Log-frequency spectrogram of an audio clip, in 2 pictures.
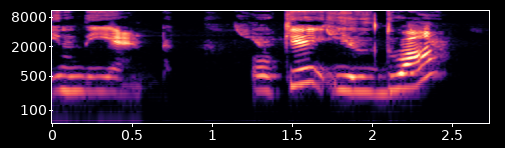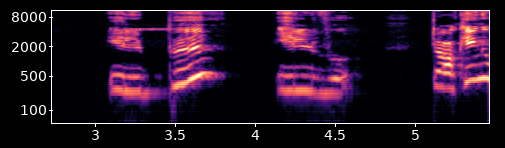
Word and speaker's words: doit: Okay, je dois, tu dois, il doit. Let me remind you, the pronunciation is the same. It is not S and T in the end are not making a difference to the pronunciation.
